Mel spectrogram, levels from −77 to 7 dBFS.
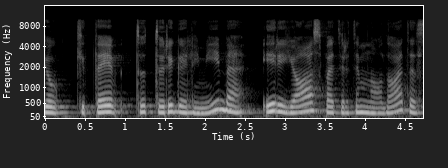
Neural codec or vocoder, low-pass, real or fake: none; 9.9 kHz; real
